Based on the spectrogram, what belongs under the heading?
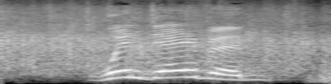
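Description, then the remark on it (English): Steady, dense clapping from a crowd fills the whole moment, with a single voice rising briefly over it in a drawn-out call. “So here's this, amazing, you can clap for that.”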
